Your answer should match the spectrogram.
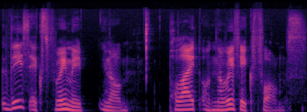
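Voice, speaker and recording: A man with a Japanese accent, a native Japanese speaker, hosting a live-stream commentary and talking haltingly with many fillers and restarts. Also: on the high side, dark tone, no echo. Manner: halting, full of "you know" fillers and restarts. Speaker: channel host and translator.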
